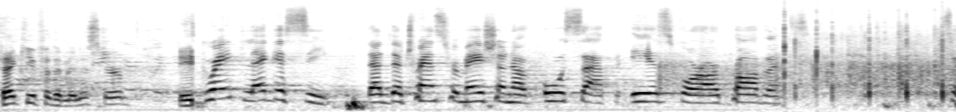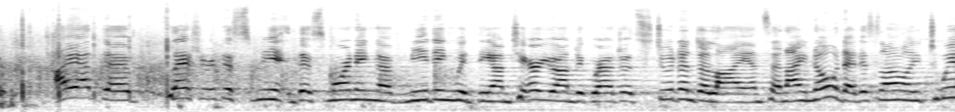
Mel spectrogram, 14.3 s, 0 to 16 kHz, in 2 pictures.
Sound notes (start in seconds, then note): 3.3 speaking in French; 9.3 applause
